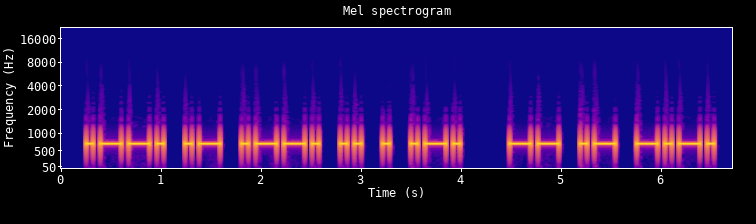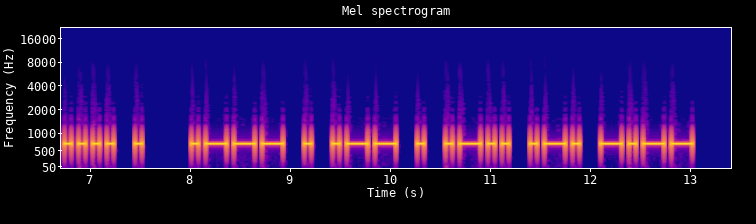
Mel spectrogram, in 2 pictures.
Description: Morse code, heard as a keyed tone, about 17 wpm, 700 Hz. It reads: PAPIER MACHE JEWELRY
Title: Pangram Challenge v2 - 17wpm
